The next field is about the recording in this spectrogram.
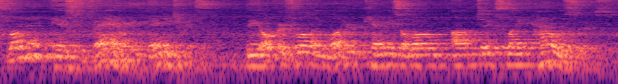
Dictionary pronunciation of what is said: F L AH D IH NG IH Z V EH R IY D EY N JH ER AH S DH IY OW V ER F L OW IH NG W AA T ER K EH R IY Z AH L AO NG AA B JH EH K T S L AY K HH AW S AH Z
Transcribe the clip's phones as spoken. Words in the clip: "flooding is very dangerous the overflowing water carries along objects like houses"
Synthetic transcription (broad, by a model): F L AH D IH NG IH Z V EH L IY D EY N JH ER AH S DH IY OW V ER F L OW IH NG W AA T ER K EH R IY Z AH L AO NG AA B JH EH K T S L AY K HH AW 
